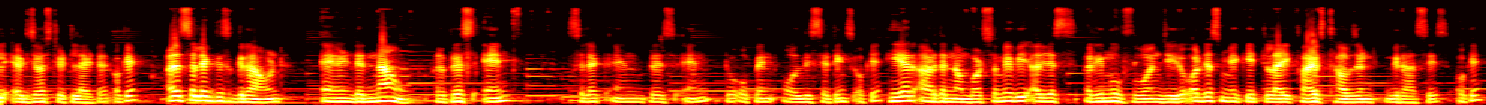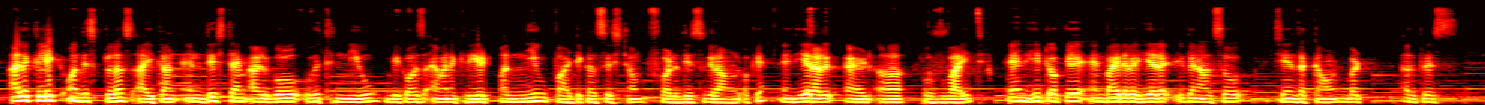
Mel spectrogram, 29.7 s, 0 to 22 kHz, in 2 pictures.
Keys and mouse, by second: 2.3-3.0 drag, 3.7 click, 4.5 n, 5.2 shift+drag, 9.4-13.9 drag, 13.0 0, 13.2 0, 15.8-29.7 drag.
